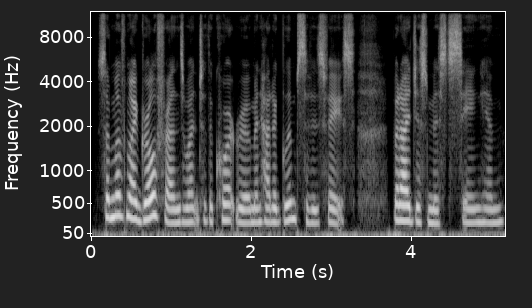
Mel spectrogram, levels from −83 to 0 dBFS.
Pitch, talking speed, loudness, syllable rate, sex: 225 Hz, 265 wpm, -17 LUFS, 5.4 syllables/s, female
